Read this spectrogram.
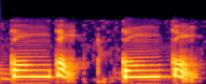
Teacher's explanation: Here we have a word which is composed by two characters which both have gong sound but with different tones. The first character has first tone, gong. The second character has a fourth tone, gong.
